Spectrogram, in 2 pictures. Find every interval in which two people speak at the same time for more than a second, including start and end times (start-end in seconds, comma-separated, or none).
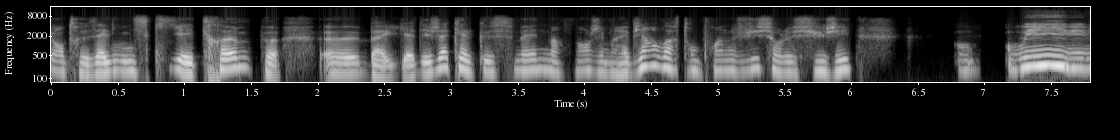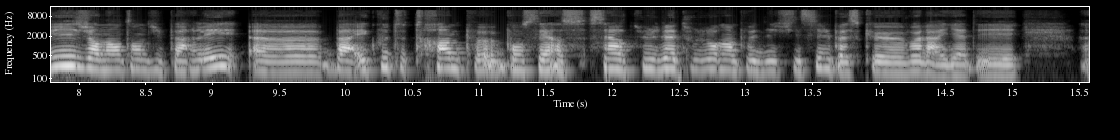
none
